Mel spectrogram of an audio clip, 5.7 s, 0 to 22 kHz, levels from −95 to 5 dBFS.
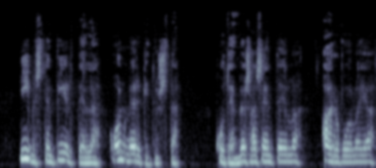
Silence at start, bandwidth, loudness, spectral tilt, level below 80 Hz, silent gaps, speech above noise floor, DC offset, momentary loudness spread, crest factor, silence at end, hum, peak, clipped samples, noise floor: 0.3 s; 15.5 kHz; -25 LUFS; -7.5 dB/octave; -64 dBFS; none; 24 dB; under 0.1%; 12 LU; 18 dB; 0 s; none; -8 dBFS; under 0.1%; -48 dBFS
